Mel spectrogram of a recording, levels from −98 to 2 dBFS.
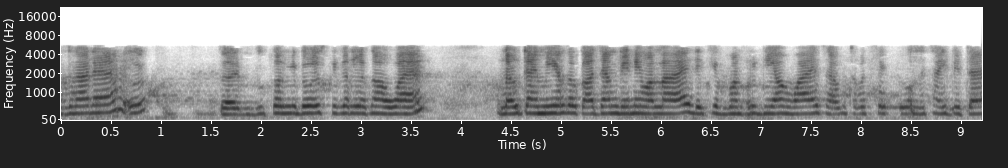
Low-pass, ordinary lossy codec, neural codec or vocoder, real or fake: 5.4 kHz; MP3, 32 kbps; codec, 16 kHz, 1.1 kbps, Voila-Tokenizer; fake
